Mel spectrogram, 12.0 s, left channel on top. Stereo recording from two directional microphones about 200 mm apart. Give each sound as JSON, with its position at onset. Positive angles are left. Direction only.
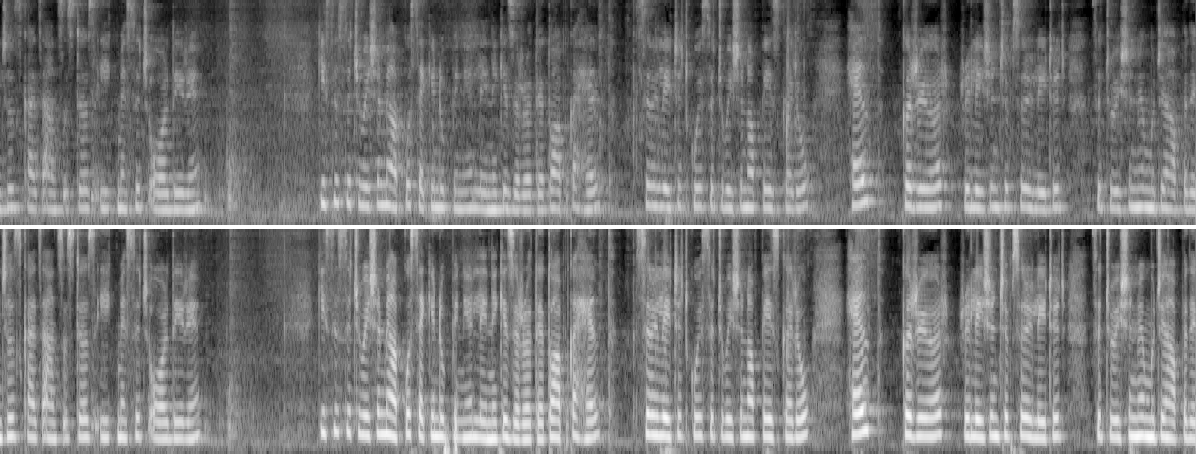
{"t": 0.0, "sound": "speech", "side_deg": -45}
{"t": 3.2, "sound": "speech", "side_deg": -25}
